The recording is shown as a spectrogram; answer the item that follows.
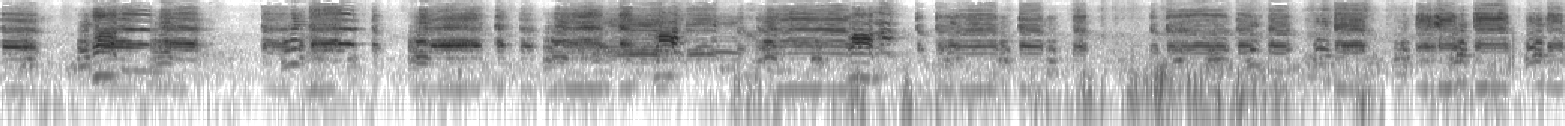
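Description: Domestic waterfowl calling: a near-continuous run of loud, repeated honking calls with short breaks between them.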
